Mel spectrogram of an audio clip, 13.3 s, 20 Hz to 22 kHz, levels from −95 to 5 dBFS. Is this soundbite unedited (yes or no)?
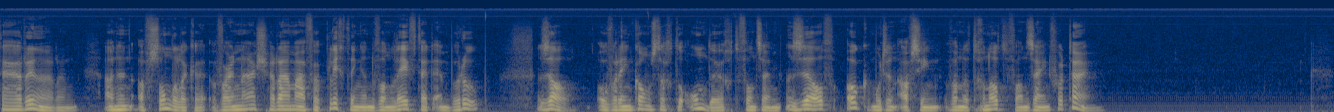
no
